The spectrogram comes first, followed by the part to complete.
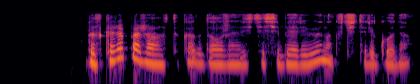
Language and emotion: Russian, neutral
